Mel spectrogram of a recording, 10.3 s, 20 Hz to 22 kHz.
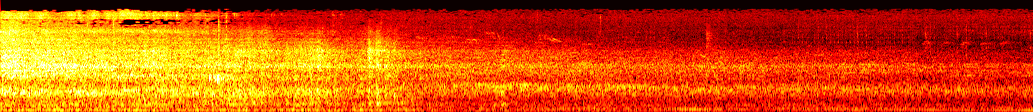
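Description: Regional train of n-Wagen coaches hauled by a DB class 218 diesel locomotive rolling away. The wheel and rail noise fades over the first few seconds, with a couple of wheel clacks, and a steady low diesel drone continues underneath.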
